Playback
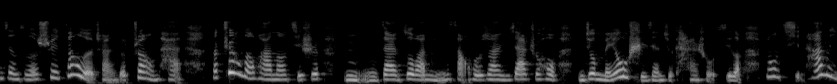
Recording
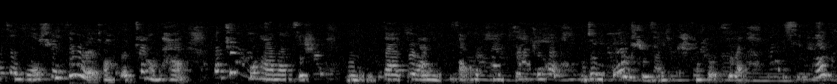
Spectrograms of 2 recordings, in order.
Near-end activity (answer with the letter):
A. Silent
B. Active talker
B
